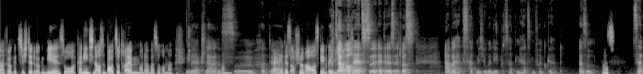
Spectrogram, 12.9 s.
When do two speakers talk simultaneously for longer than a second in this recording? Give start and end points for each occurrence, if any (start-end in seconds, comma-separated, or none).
none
